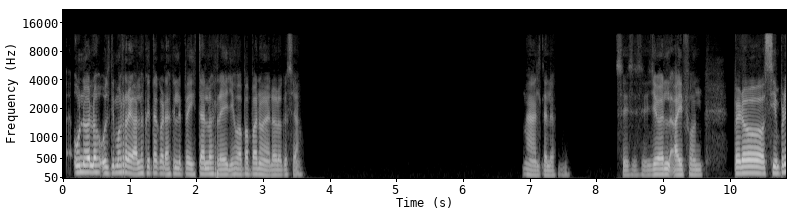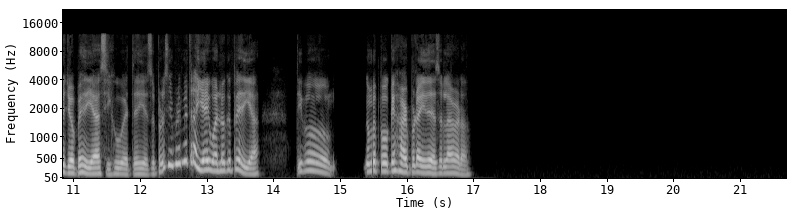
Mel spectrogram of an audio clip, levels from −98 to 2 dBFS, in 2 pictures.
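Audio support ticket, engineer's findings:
Listened to the whole speech recording and found nothing wrong on playback, so there's no fault to log or chase down on this one.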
